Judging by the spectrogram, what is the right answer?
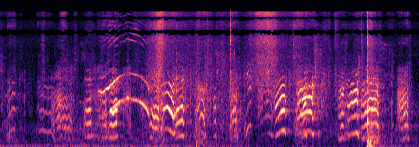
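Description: One-day-old Australian Labradoodle puppies squeaking and whining as they nurse: many short, overlapping squeals that rise and fall in pitch, with one longer whine about two seconds in. A dull bump sounds near the end.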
